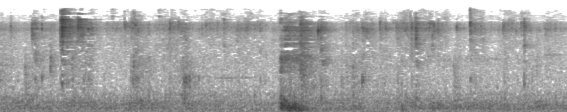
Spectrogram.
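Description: Close-up eating sounds of people chewing with their mouths, with soft scattered clicks and one louder wet mouth sound about three seconds in.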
